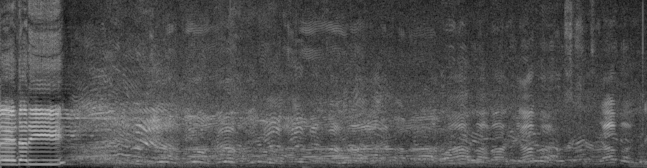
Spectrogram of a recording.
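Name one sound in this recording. A crowd of men chant together in response.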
